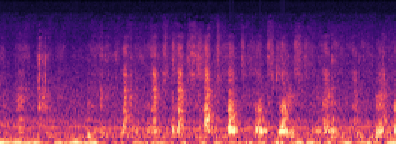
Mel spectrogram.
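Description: A wooden stylus scratches a small star near the top edge of a flat, black wax-coated paper scratch art card. Soft, dry scraping strokes come in an uneven rhythm of about two per second, each brief and dull, getting a little louder and crisper in the second half over a faint low hum.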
